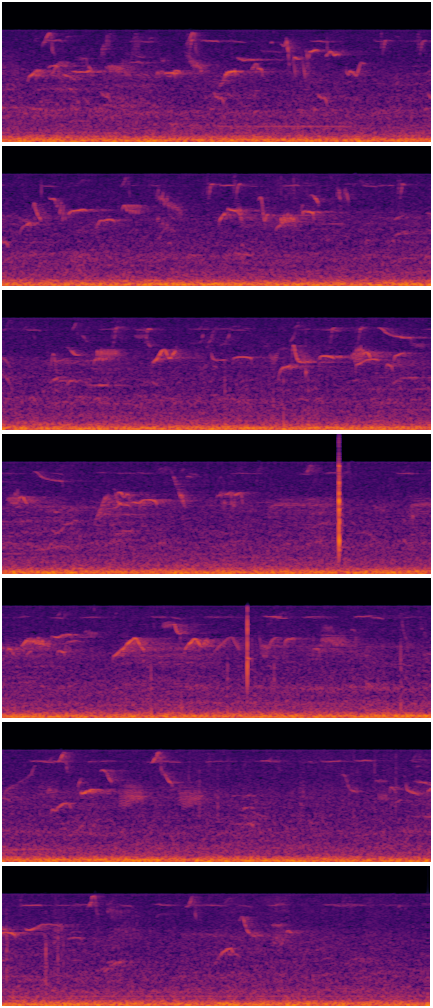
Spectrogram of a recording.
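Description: Several songbirds chirping and singing, short high calls coming thick and fast, over a steady low rumble. A sharp click about sixteen seconds in.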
